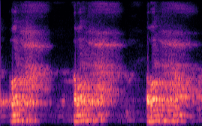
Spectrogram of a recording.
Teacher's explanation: Huruf ha itu makhrajnya ada di mana? Tenggorokan. Bagian bagian tengah ya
